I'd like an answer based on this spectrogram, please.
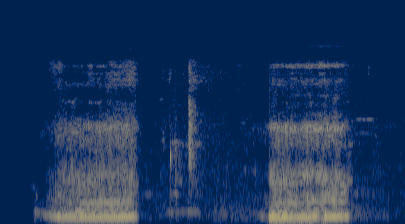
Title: Roncando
